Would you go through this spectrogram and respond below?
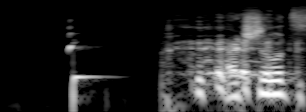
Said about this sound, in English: So hold on. Let's pop the champagne.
